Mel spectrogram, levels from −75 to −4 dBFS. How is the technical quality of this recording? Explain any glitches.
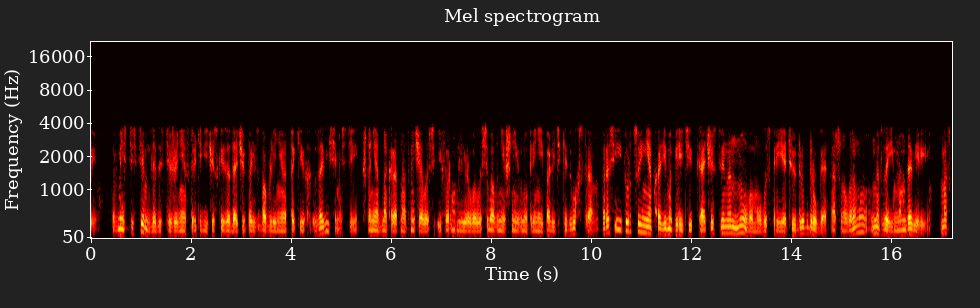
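The recording is intelligible but plainly degraded by narrowband codec coding, with two brief dropouts.

G.729 codec, throughout: speech is rebuilt from a vocal-tract filter and a few pulses at 8 kbit/s, so it sounds rough and synthetic. The spectrogram shows a hard band of 250 Hz to 3.6 kHz.

VoIP packet loss concealed by the speech codec, at 7.28–7.34 s (after "что неоднократно отмечалось и", before "во внешней и внутренней") and 11.72–11.78 s (before "к качественно новому восприятию"): about 30 ms of audio is missing, which fits a single lost packet. The decoder repeated its last pitch and filter, so each gap sounds like a short stretched smear that fades. On a spectrogram it shows as a smeared, stretched patch, and on a waveform the amplitude falls off.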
